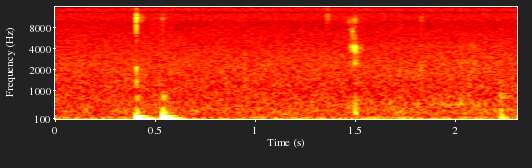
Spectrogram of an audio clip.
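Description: Near silence with two faint, short clicks, one about half a second in and one about a second later.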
